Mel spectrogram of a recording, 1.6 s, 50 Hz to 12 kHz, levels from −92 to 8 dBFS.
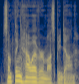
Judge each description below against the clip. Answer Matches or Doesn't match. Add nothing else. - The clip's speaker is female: Doesn't match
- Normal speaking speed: Matches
